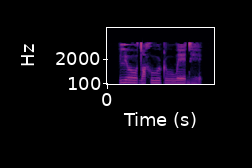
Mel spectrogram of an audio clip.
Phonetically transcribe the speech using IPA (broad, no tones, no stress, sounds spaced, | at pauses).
lʲ oː d̪ ɑ x uː ʈ uː w eː d e̤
